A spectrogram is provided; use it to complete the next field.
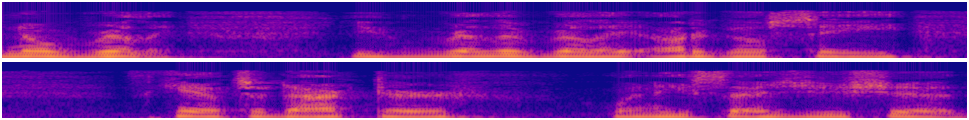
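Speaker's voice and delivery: usual speaking voice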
